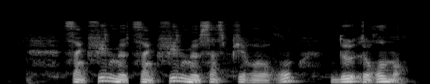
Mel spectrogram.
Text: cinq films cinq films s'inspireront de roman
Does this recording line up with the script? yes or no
yes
